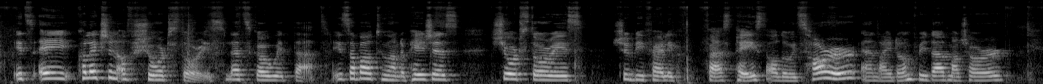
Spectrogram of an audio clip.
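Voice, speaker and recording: Speaking in a Swedish accent, a woman talks at a moderate pace with a fairly high pitch. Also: ordinary pitch variation. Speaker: booktuber. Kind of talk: casual vlog talk to camera. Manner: casual, conversational with fillers.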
